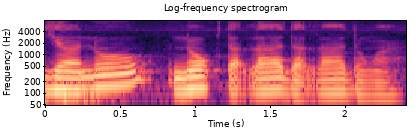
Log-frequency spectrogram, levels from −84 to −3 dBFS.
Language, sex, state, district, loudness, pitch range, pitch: Garo, male, Meghalaya, West Garo Hills, -17 LUFS, 110-135 Hz, 125 Hz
